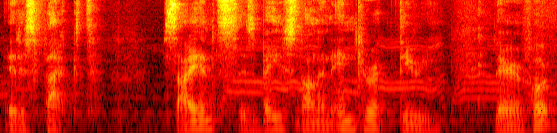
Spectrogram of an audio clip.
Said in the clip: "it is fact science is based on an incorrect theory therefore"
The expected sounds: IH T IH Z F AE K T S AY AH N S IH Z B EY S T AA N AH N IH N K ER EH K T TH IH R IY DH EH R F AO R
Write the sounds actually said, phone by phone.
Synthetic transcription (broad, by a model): IH T IH Z F AE K T S AY AH N S IH Z B EY S T N AH N IH N K ER EH K T TH IH R IY DH EH R F AO R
